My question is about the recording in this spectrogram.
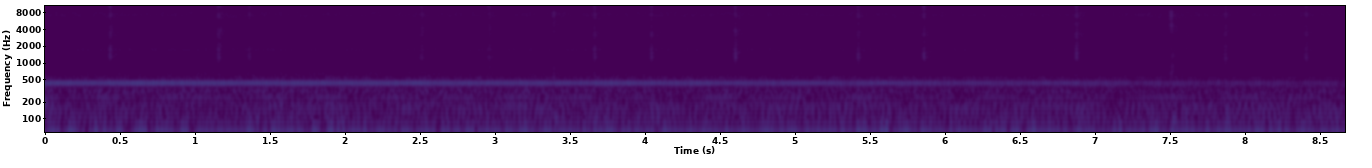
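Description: Faint, irregular clicks of a computer mouse scroll wheel, about one or two a second, as image slices are stepped through, over a faint steady hum.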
